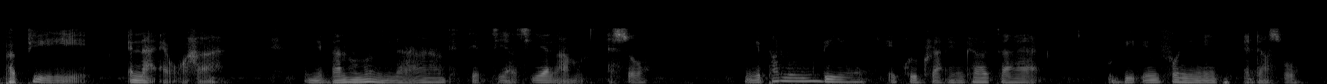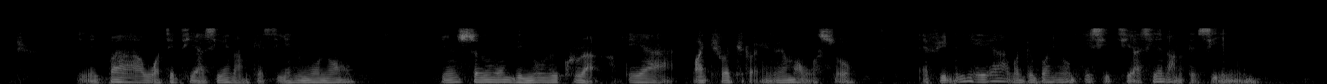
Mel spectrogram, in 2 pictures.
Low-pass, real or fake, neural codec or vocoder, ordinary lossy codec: 5.4 kHz; fake; codec, 16 kHz in and 24 kHz out, 0.8 kbps, FocalCodec, streaming, 65536 codes; MP3, 32 kbps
